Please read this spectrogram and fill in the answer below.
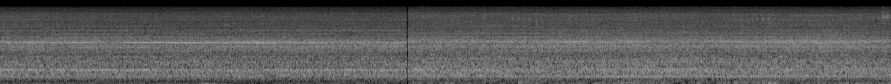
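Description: Handheld electric mixer running at a steady speed, a constant motor whine, its beaters whisking egg whites in a glass bowl. The whites are being beaten to a foam, the first stage of a meringue before any sugar goes in.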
